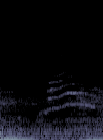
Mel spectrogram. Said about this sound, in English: I don't need sound effects of a cat yelling in the background, apparently. I think that was your real cat.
